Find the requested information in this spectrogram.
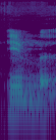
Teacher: Huruf ba mati di tengah-tengah kata. Jadi ba-nya dipantulkan tapi secara ringan. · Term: qalqalah sugro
